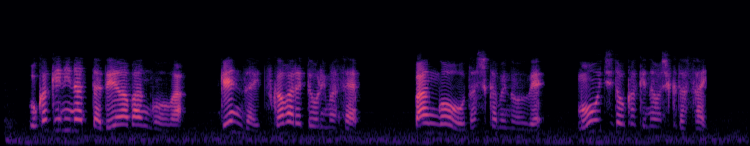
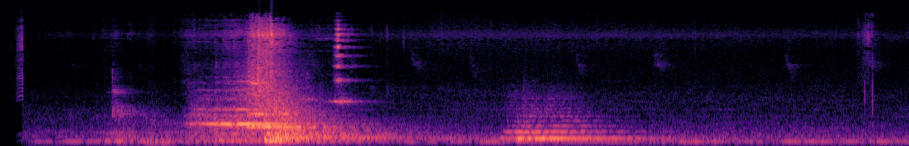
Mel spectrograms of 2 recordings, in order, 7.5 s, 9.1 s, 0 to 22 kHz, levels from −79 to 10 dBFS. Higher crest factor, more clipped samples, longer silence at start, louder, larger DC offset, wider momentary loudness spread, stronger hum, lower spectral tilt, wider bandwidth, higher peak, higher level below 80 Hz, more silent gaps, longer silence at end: about the same, 24 dB vs 20 dB; neither; about the same, 0.3 s vs 0.2 s; second, -29 LUFS vs -15 LUFS; neither; second, 12 LU vs 29 LU; neither; second, -1.5 dB/octave vs -4 dB/octave; second, 6.8 kHz vs 16.5 kHz; second, -8 dBFS vs 0 dBFS; second, -72 dBFS vs -42 dBFS; neither; first, 0.45 s vs 0 s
